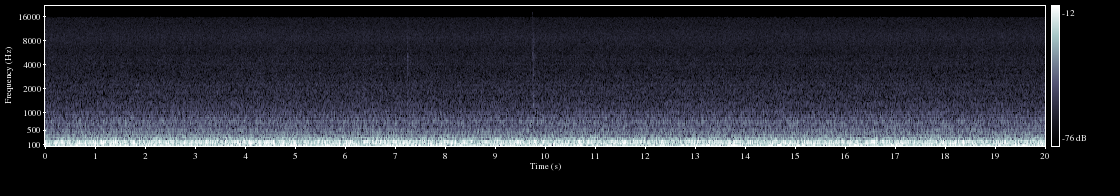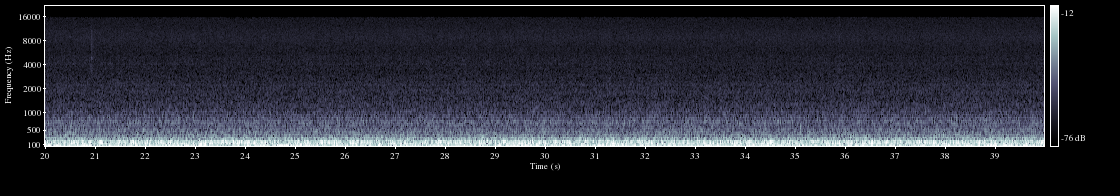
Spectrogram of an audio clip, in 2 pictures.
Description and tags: ROOM TONE QUIET CLASSROOM 01
A quiet classroom roomtone recorded with a Tascam DR-40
